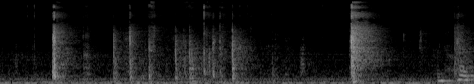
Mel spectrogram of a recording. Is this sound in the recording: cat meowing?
no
